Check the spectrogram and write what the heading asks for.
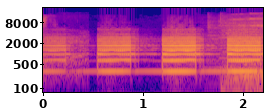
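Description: Electronic alert buzzer: a steady tone with repeated beeps about two-thirds of a second apart, signalling an announcement on the house TV screen. Music comes in near the end.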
